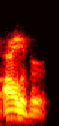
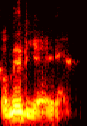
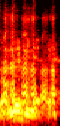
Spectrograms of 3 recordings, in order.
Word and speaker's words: Olivier: So I called him Oliver last time I talked about UK, but his name is pronounced Olivier. French. It's Olivier.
